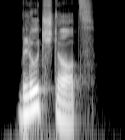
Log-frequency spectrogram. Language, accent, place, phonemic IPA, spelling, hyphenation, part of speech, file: German, Germany, Berlin, /ˈbluːtˌʃtʊʁt͡s/, Blutsturz, Blut‧sturz, noun, De-Blutsturz.ogg
- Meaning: hemoptysis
